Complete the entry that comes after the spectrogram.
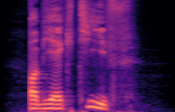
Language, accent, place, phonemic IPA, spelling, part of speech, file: German, Germany, Berlin, /ˌɔpjɛkˈtiːf/, Objektiv, noun, De-Objektiv.ogg
- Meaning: lens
